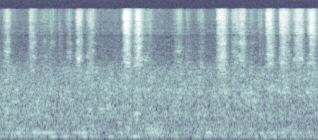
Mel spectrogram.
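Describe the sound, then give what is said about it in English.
A sheet of paper being handled and turned over to start on a new piece, heard as a series of short, soft, scratchy rustles in an irregular rhythm, quiet, with no one speaking. “I got to turn my paper over. We got to start on a new piece of paper for you.”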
